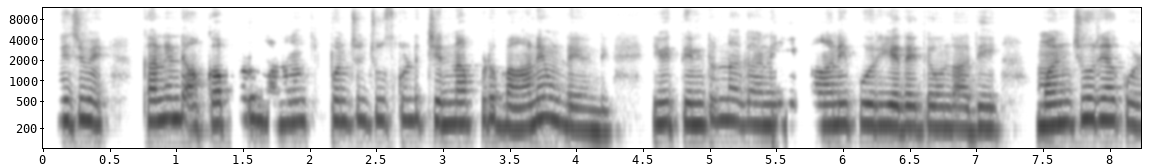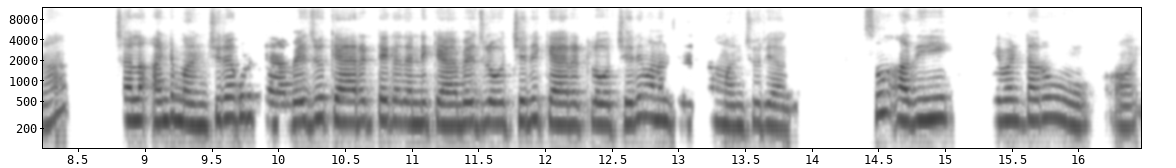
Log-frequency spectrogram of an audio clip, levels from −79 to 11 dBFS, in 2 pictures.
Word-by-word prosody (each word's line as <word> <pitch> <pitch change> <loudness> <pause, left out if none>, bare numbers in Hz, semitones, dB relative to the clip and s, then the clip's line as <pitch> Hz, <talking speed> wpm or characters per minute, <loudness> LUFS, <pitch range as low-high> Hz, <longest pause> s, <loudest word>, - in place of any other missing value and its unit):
నిజమే. 260 -1 +1 0.3
కానీ 255 +1 +4
అండి 280 - +2
ఒకప్పుడు 240 +5 +1
మనం 235 +1 -3 0.3
కొంచెం 260 +1 -2
చూసుకుంటే 270 +1 -4
చిన్నప్పుడు 240 +2 0
బానే 210 +6 +3
ఉండేయండి. 200 -6 -2 0.4
ఇవి 240 0 +1
తింటున్నా 265 +3 0
గాని 225 0 -1 0.3
పానిపూరి 230 0 0
ఏదైతే 215 0 -1
ఉందో 205 -1 -2
అది, 205 +1 -1 0.4
మంచూరియా 265 +4 +3
కూడా 230 +2 -3 0.5
చాలా 270 0 +4
అంటే 270 +3 +3
మంచూరియా 240 +5 +2
కూడా 295 0 -2
క్యాబేజ్ 240 +3 +2
క్యారటే 250 +1 +4
కదండీ 240 -1 +1
క్యాబేజ్‌లో 235 +1 +3
వచ్చేది 255 +3 0
క్యారట్లో 230 0 +3
వచ్చేది 240 +5 -1
మనం 265 -2 +2
చేస్తాం 235 +2 -9
మంచురియా. 220 0 -3 0.7
సో 310 - 0 0.2
అది 260 +1 +3 0.5
ఏమంటారు? 265 +2 0 0.5
ఆ! - - -1
240 Hz, 135 wpm, -21 LUFS, 230-265 Hz, 0.7 s, కానీ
